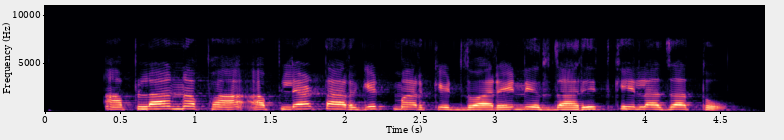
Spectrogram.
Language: Marathi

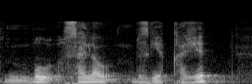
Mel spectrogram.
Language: Kazakh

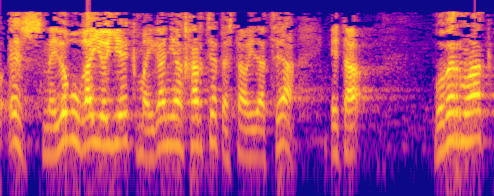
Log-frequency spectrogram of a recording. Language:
Basque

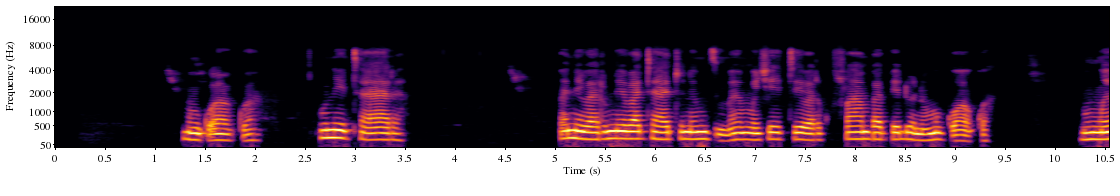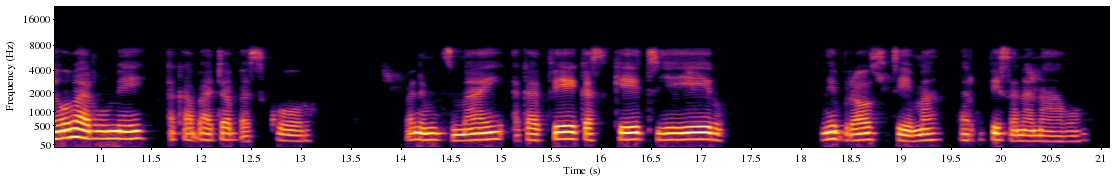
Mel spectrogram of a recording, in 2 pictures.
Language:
Shona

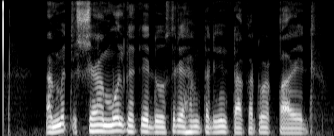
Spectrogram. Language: Urdu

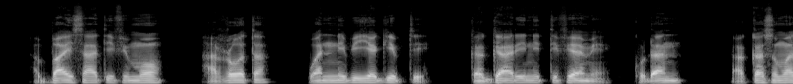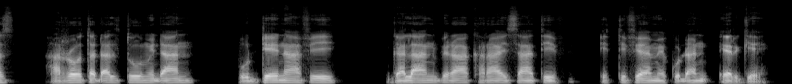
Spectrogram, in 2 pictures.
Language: Oromo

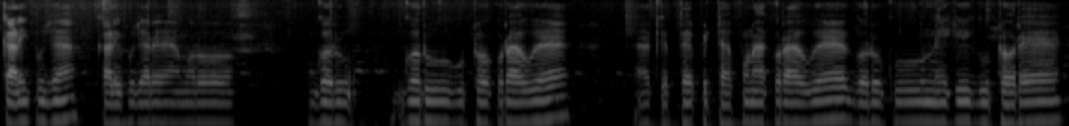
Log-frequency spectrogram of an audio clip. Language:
Odia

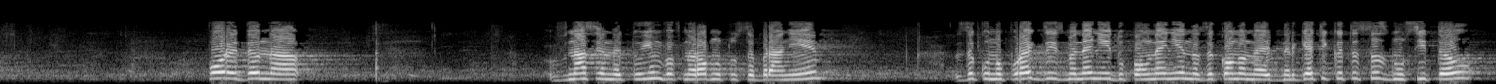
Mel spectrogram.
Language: Bulgarian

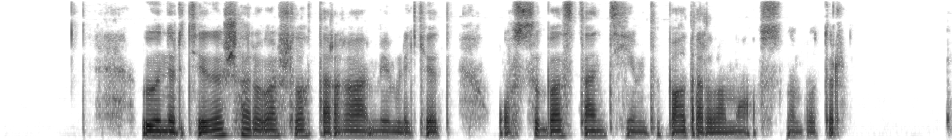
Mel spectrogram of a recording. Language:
Kazakh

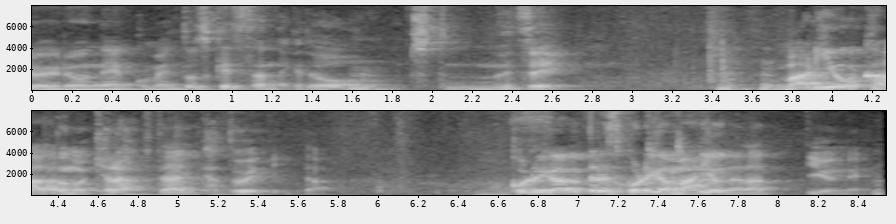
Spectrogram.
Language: Japanese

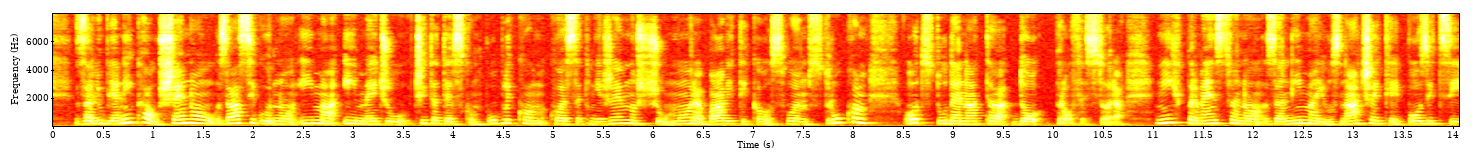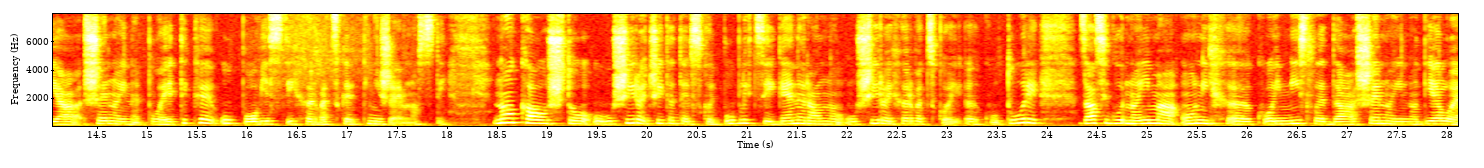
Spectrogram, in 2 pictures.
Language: Croatian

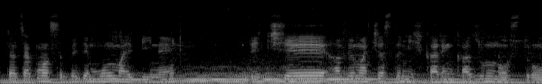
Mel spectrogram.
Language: Romanian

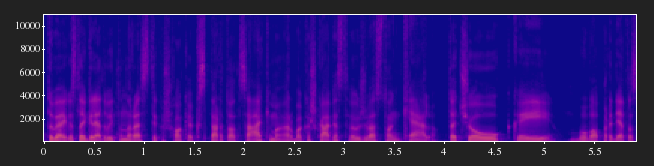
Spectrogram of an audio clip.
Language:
Lithuanian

